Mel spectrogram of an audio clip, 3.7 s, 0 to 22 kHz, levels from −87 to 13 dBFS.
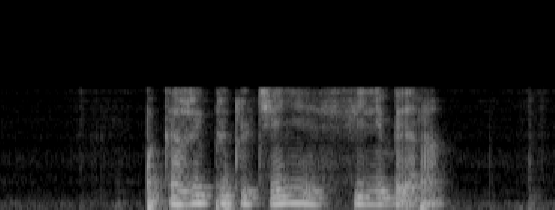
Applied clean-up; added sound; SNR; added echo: none; none; none; reverberation time 0.2 s.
